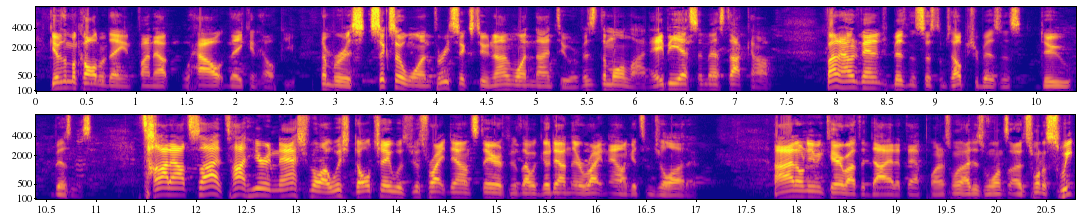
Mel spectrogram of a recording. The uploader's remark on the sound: report live from Radio Row in Nashville as Media Days kicks into full gear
